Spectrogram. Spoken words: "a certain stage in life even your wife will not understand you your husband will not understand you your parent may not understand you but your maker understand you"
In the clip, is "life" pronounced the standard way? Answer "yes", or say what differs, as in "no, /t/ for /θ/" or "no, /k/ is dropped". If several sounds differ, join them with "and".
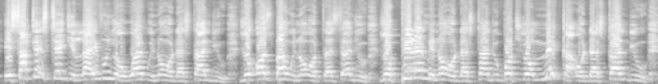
no, /f/ is dropped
